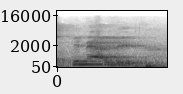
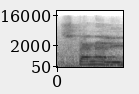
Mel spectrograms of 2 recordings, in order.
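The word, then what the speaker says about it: Spinelli: আমরা আজকে father Emilio স্পিনালি কথা স্মরণ করতেছি না, স্প্যানালি না, তোমরা অনেকে উচ্চারণ করতে পারো না, এমিলিও স্পিনালি, তাকে আমরা স্মরণ করতেছি।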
